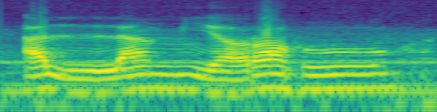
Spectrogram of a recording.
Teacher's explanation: not ghunnah and not making the sound of Noon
